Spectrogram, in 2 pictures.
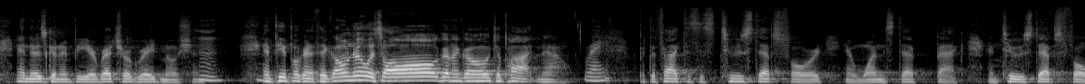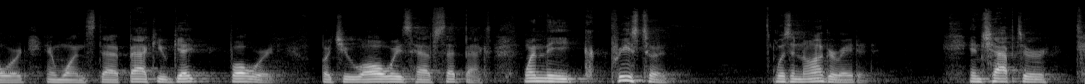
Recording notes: recorded live with members of Spark Church and Etz Chayim, and features questions from the two congregations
